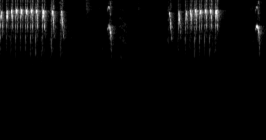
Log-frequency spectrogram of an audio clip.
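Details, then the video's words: Recently fledged bulbul producing two long runs of rapid, harsh stuttering chirps, each ending with a clipped single chip, in otherwise quiet surroundings. "burung cucak cungkok trotolan"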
